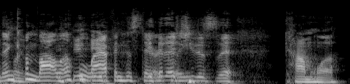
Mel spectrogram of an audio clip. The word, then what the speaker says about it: Kamala: kamala you're laughing history kamala you got to pronounce it right it's kamala yeah so we've got that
